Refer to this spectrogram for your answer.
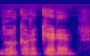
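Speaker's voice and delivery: put-on very low voice. Retelling a thug's line from a film: imitating a very low voice. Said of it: "dude had the lowest voice".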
